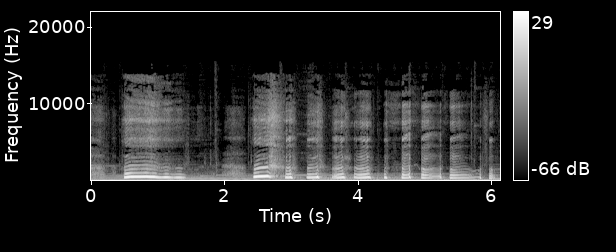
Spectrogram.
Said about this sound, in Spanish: Estaba llorando, acurrucada contra el tronco de un árbol.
